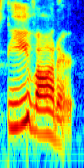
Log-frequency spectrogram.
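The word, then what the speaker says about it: Stiefvater: But yeah, pronouncing it correctly, saying it fast, it sounds like Steve Otter, like the animal, but there's still the V you're supposed to pronounce very subtly.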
